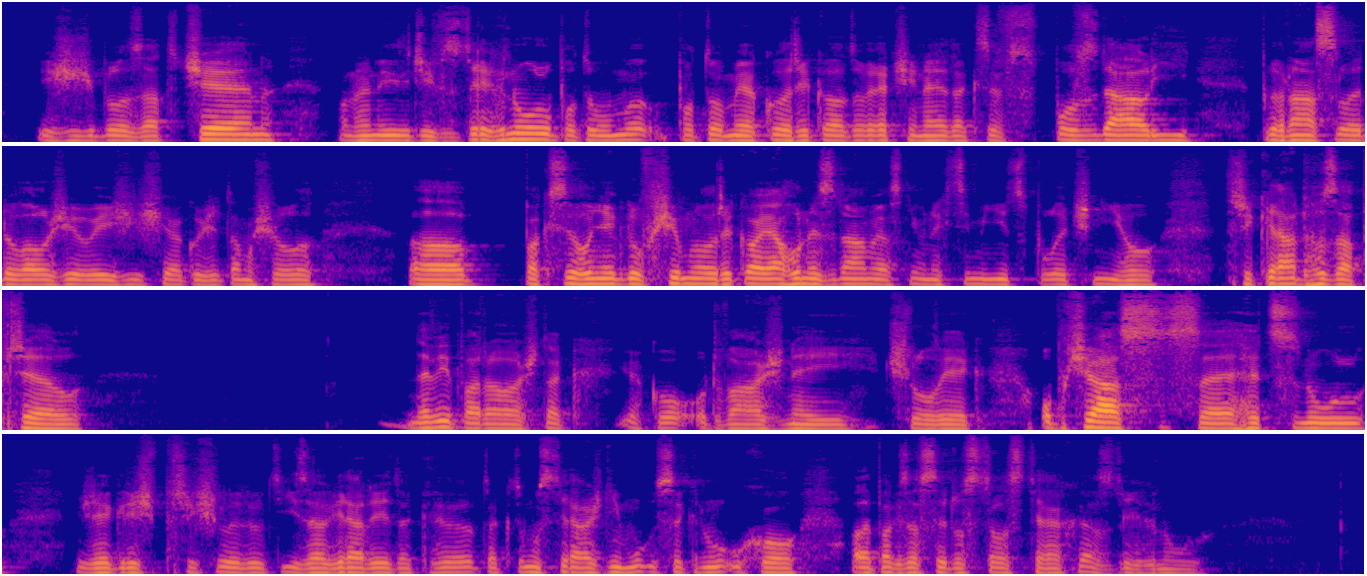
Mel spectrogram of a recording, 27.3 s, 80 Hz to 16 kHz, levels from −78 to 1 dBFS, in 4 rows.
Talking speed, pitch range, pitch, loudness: 160 wpm, 125-135 Hz, 130 Hz, -25 LUFS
